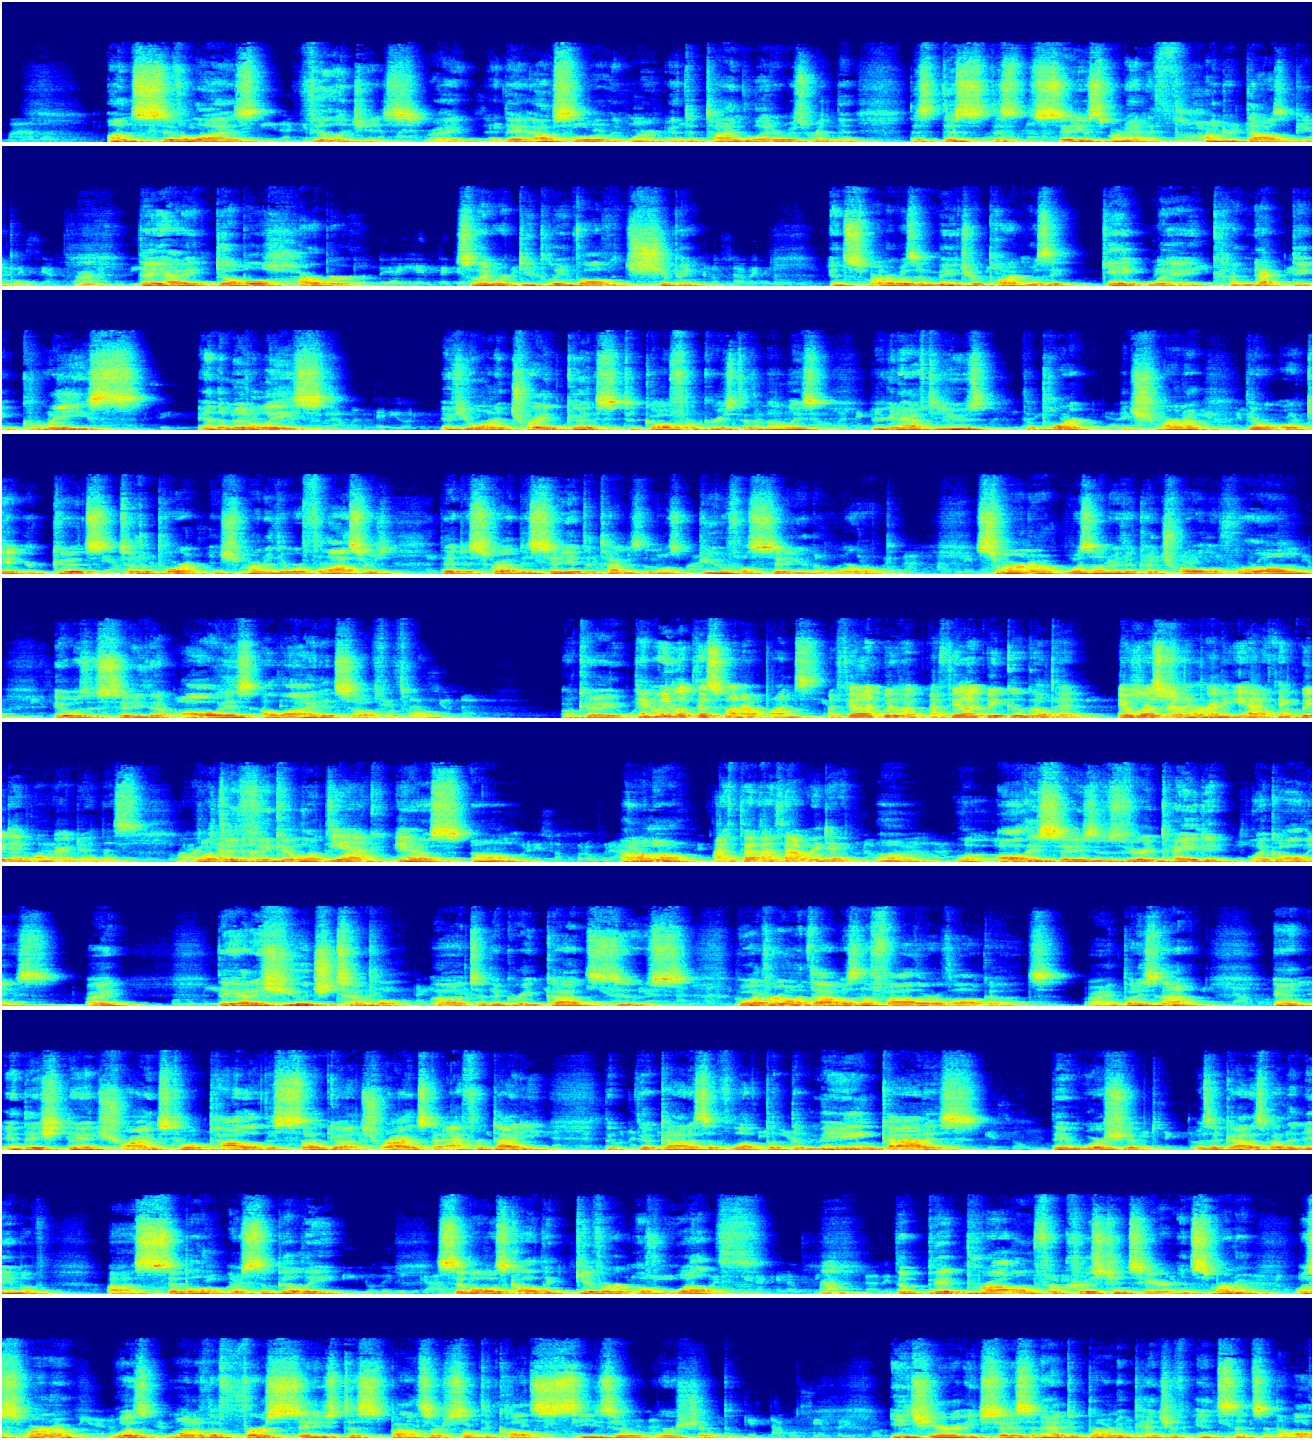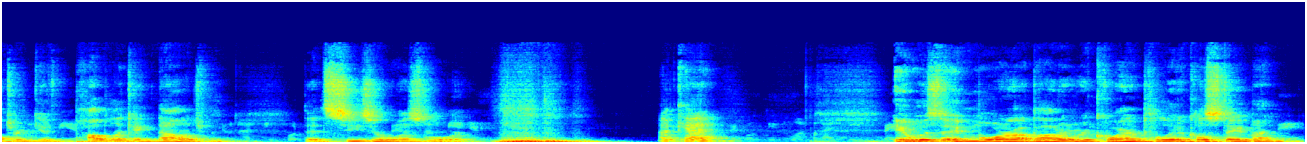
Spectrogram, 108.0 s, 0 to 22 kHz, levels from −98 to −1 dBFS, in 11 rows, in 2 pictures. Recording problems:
off-mic speech; far
room echo; slight; dies away in 0.4 s
voice in the background; faint; throughout; 30 dB below the speech

